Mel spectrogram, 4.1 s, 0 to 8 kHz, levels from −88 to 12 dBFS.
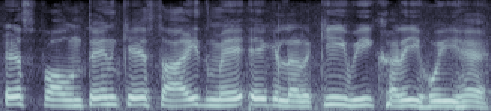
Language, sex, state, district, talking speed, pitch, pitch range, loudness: Hindi, male, Chhattisgarh, Raipur, 160 wpm, 170 Hz, 150-190 Hz, -10 LUFS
